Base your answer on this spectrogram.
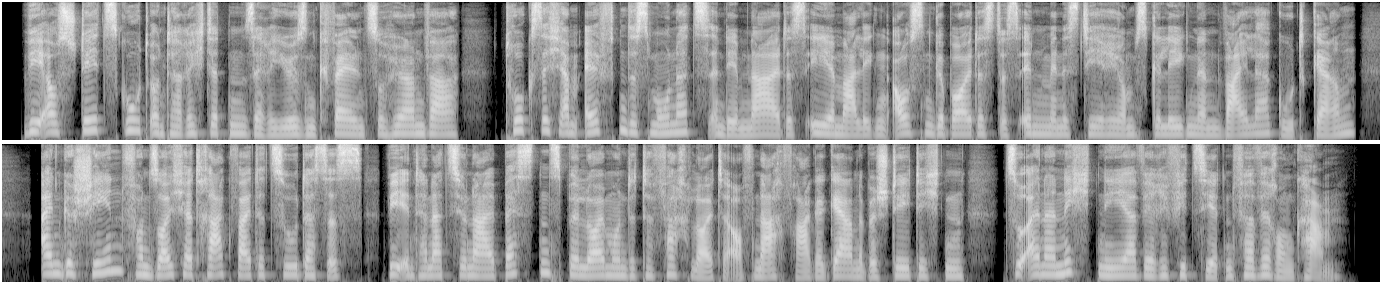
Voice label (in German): Trocken Neutral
